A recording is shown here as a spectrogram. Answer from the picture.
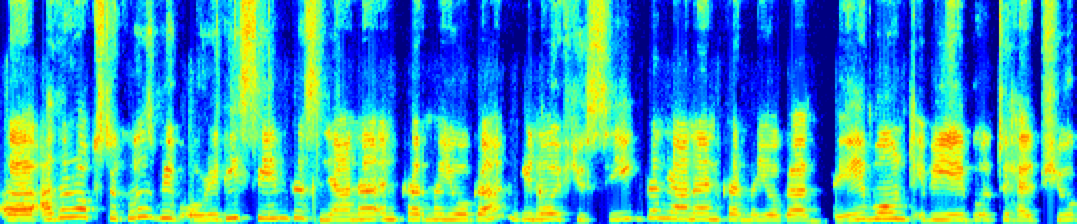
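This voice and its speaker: A woman with a high pitch and ordinary pitch variation speaks with hardly any pauses in a very clean recording with a silent background. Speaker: scholar giving a lecture. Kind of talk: lecture. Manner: fast; halting, many fillers.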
